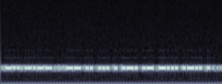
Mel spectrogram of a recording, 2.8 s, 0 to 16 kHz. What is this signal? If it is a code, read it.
Morse code, heard as a keyed tone, about 47 wpm, 600 Hz, with radio noise. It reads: DY MISERABLE
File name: archived / CRSnet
